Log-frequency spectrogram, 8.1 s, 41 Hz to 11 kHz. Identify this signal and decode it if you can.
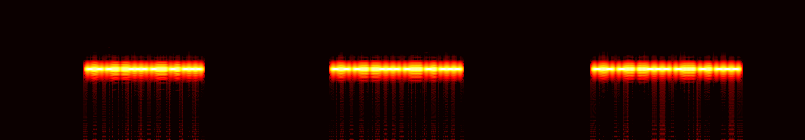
Morse code, heard as a keyed tone, about 64 wpm, 700 Hz. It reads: KD2BNO KD2BNO KD2BNO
